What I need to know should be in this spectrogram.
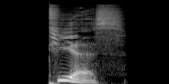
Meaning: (proper noun) a municipality of South Tyrol, Italy; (noun) genitive singular of Tier
- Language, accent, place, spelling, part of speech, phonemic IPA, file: German, Germany, Berlin, Tiers, proper noun / noun, /tiːɐ̯s/, De-Tiers.ogg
